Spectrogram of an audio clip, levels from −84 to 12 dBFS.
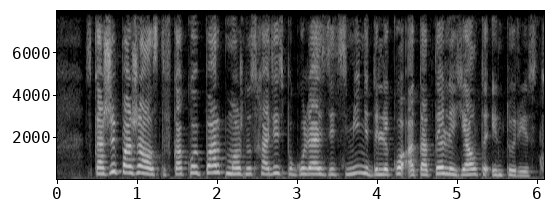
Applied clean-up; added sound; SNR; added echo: none; none; none; none.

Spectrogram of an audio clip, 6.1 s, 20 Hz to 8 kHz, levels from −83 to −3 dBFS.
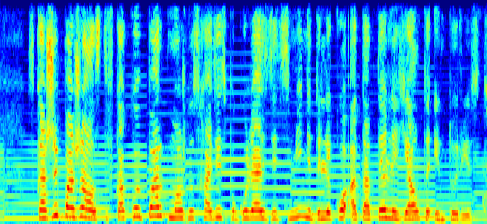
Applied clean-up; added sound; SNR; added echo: none; Wind instrument, woodwind instrument; 13 dB; none.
